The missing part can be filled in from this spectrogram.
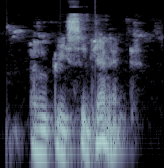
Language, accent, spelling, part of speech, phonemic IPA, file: English, Southern England, obesogenic, adjective, /əʊbiːsəˈdʒɛnɪk/, LL-Q1860 (eng)-obesogenic.wav
- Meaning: Causing obesity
